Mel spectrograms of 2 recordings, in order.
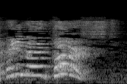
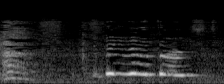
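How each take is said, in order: First: It is shouted loudly. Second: It is said quietly, without shouting.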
